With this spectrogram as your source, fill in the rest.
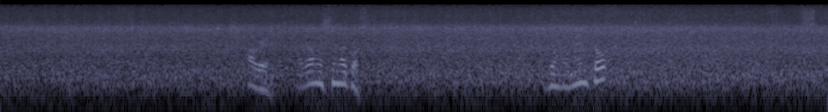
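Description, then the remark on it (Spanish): Heavy rain mixed with frozen drops pours down outside a man's house, flooding its entrance, in a steady, dense hiss that fills the whole clip, while the man speaks briefly in bursts, partly drowned by the downpour. “Bueno, esta es una nota para contarte, si se puede, si me lo permite la lluvia.”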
